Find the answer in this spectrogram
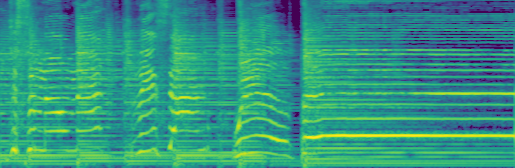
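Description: A man singing to a strummed acoustic guitar, his voice wavering and sliding, then about four seconds in holding one long steady note over the guitar.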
